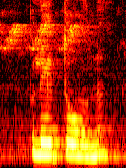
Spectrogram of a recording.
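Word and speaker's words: Πλάτων: प्लेटो के जो विभिन्न नाम बताए जाते हैं, ये अंग्रेजी का शब्द है प्लेटो, यूनानी उच्चारण है प्लेटोन, और इनका मुख्य जो नाम है एरिस्टोकलिस है और अरबी में अफलातून इन्हें कहते हैं।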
